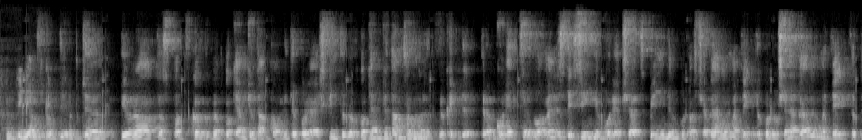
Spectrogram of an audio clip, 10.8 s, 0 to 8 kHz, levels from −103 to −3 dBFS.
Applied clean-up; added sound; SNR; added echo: neural mask model DeepFilterNet 3.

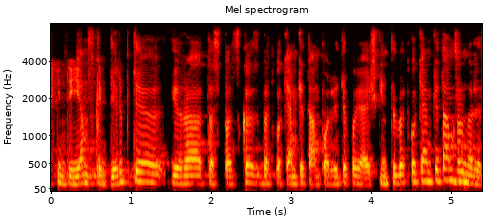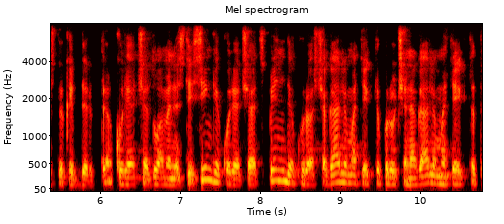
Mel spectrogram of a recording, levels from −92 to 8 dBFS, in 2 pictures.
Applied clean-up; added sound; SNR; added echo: none; none; none; none.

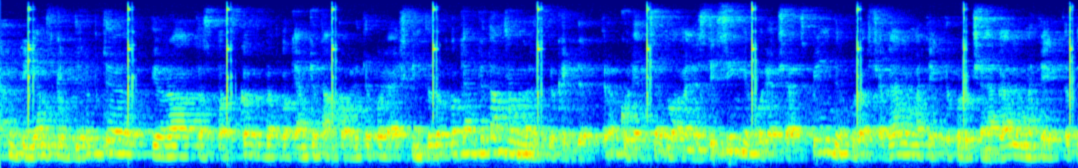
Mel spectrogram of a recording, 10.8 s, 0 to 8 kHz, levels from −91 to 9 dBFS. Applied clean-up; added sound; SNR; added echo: none; Hammer; 10 dB; reverberation time 1.0 s.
